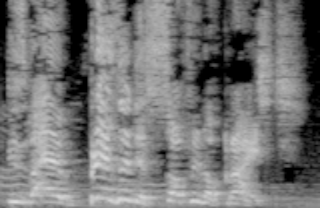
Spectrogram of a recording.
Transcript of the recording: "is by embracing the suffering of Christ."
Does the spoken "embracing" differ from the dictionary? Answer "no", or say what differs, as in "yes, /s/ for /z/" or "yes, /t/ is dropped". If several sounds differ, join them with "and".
yes, /m/ is dropped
